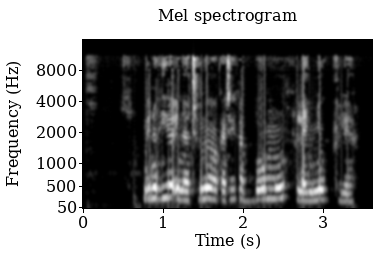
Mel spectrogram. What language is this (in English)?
Swahili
